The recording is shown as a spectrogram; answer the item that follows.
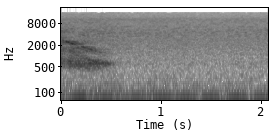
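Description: Swoosh sound effect of an electronic toy saber (Power Rangers Beast-X saber) being swung: a falling sweep that fades out about half a second in, leaving a steady low rumble.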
